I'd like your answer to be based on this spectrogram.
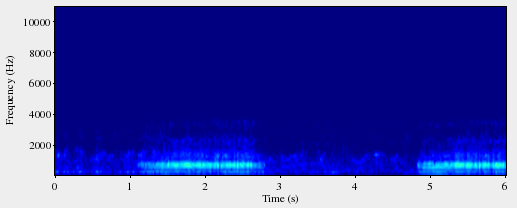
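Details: Sleeping dog snoring: two drawn-out, fluttering, nasal snores with quiet breathing between; muffled recording.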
